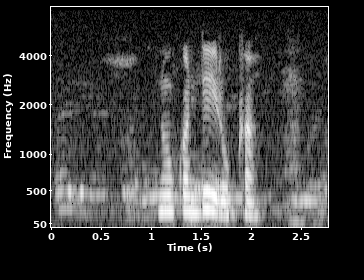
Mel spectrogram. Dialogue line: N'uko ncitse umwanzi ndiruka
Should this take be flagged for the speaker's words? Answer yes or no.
yes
